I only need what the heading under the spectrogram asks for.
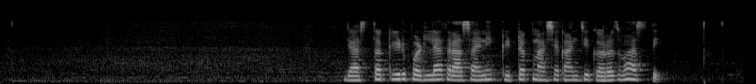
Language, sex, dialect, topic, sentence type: Marathi, male, Standard Marathi, agriculture, statement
